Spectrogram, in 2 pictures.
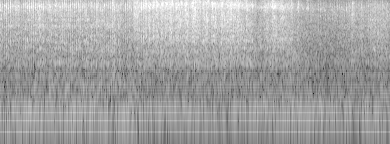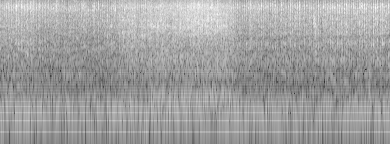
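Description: Demolition derby car's engine running loudly with a steady, deep rumble as the car pulls away.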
